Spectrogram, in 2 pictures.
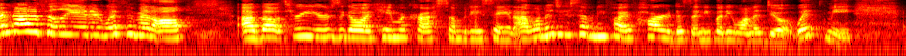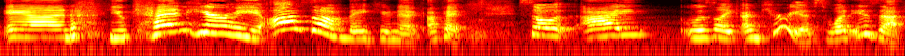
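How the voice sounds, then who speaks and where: A woman with a raised, projected voice and a bright, sharp tone speaks at a fairly quick pace and high pitch, with very wide pitch swings. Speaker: activewear seller and fitness instructor. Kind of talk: live stream chat. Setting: live video stream. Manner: fast; animated.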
